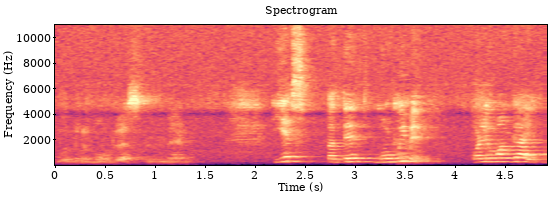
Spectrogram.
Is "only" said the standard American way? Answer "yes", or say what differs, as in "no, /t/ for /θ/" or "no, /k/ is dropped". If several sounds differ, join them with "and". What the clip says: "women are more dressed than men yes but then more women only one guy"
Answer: no, /n/ is dropped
